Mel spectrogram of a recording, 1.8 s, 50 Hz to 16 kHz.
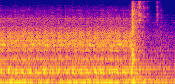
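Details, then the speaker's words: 1989 GMC 3+3 truck after upgraded 4/0 ground and starter cables: quick, even starter chatter spinning the engine hard but never firing; fuel pump not heard running, switch possibly broken; cause unconfirmed. "over like crazy never turned over that good so I I don't even hear the fuel pump run"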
